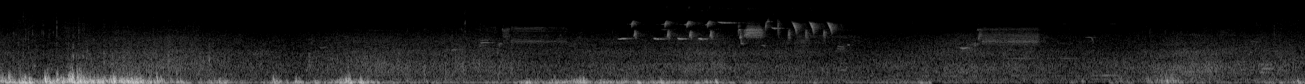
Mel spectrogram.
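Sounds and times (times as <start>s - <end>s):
wind rumble on microphone: 0.0s - 7.9s, 10.7s - 13.0s
birds chirping: 4.4s - 8.7s, 9.5s - 11.6s.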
